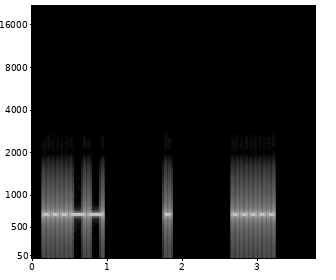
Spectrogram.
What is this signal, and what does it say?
Morse code, heard as a keyed tone, about 19 wpm, spaced as for 8 wpm, 700 Hz. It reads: 3E5
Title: 121 Lesson 20e - Number 3 - Three Characters 20wpm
